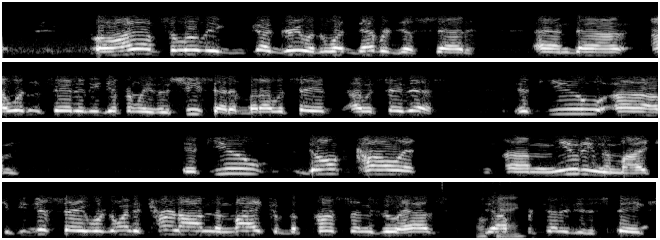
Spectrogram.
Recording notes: takes live calls at 2:35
